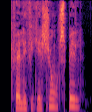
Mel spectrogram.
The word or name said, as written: kvalifikationsspil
